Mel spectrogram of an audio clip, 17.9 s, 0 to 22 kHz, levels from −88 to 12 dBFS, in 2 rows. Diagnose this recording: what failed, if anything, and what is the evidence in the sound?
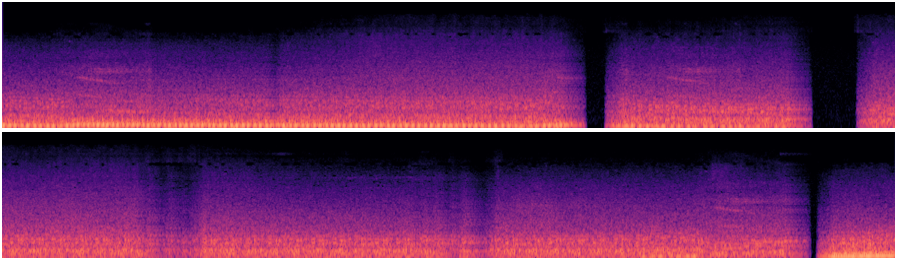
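AAC frame loss with concealment at 2.65, 5.60, 7.86, 10.29, 13.06 and 16.78 s: the decoder lost frames and rebuilt them from the last good spectrum, leaving smeared, phasey patches. The 0.68 s gap at 7.86 s decays toward silence before fading back. The losses at 10.29 and 13.06 s break up into scattered bursts.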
